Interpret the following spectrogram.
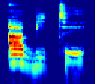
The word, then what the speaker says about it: habiter: Le verbe commence par un H muet.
